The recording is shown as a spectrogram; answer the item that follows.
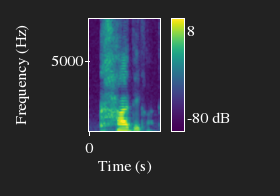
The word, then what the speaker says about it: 카디건: 자, 카디건이에요. 이것도 카디건이라고 많이 하는데 스펠링 CA로 시작하는 카디건.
